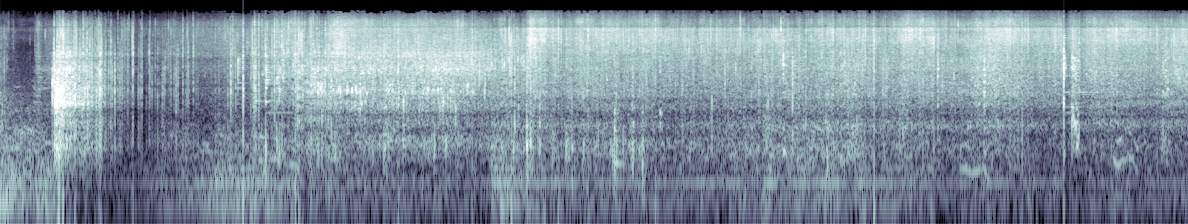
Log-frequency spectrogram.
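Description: Sliced onions, garlic and curry leaves hitting hot oil in a large iron kadai with a sudden loud sizzle about a second in, then frying with a steady sizzle while a ladle stirs them, with a few scrapes of the ladle against the pan.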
